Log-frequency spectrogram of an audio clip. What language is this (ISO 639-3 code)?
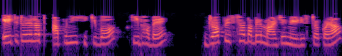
asm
